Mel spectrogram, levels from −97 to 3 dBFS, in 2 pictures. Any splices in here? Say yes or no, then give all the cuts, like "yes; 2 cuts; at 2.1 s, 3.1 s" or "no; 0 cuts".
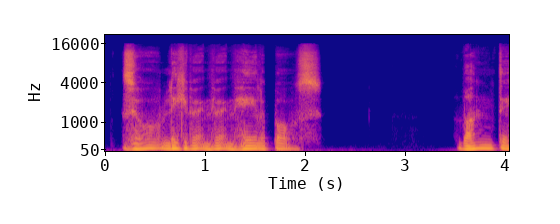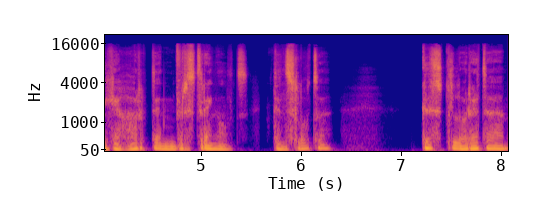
yes; 3 cuts; at 1.1 s, 4.8 s, 5.6 s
